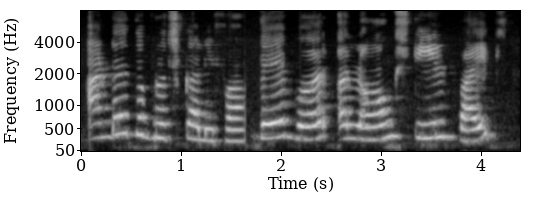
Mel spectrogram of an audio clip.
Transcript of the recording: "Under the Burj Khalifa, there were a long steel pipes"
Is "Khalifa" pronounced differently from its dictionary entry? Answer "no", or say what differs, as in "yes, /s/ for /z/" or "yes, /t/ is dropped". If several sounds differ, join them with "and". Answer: no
